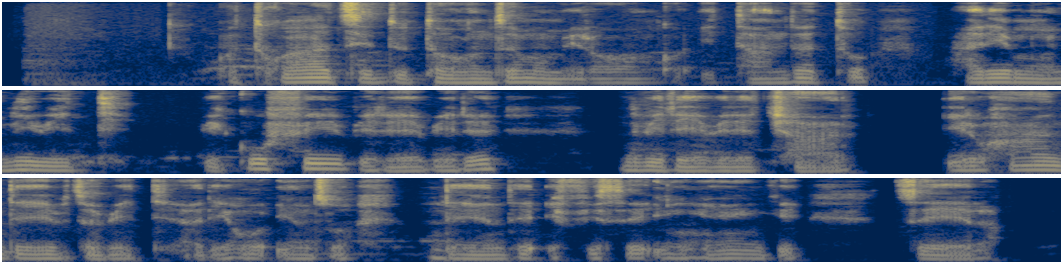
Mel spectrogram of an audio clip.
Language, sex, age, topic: Rundi, male, 18-24, education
